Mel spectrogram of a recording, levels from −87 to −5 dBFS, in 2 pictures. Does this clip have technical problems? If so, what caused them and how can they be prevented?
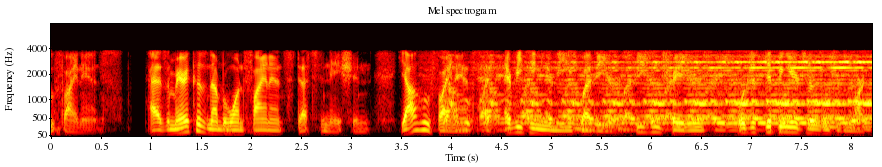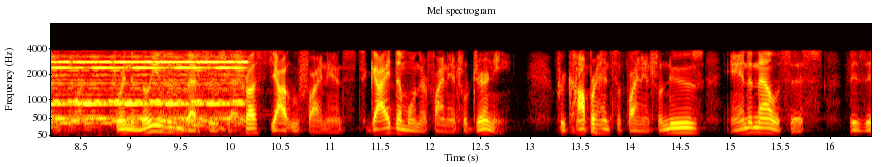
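Yes. From 3.65 to 10.29 s a feedback howl builds: two devices in the same room share the call, so sound loops from loudspeaker to microphone with gain each pass. It narrows to a tone around 3 kHz, pulsing roughly every 400 ms and peaking about 3 dB above the speech. A spectrogram shows a bright horizontal band there, and the waveform swells in beats. Muting one device or using headphones prevents it.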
